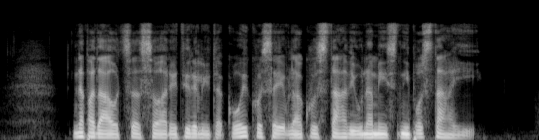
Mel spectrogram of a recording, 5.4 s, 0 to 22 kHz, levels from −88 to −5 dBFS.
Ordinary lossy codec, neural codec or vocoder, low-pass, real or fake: none; vocoder, 24 kHz, 100 mel bands, Vocos; 10.8 kHz; fake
